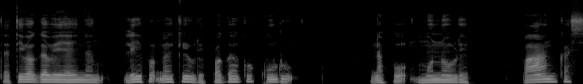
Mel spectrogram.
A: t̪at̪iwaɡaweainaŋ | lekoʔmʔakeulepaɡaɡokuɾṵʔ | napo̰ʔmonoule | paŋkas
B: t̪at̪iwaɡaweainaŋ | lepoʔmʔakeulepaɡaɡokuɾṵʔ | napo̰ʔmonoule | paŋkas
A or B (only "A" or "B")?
B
